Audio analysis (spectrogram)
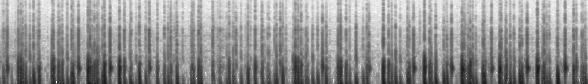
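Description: Fingertips and nails rub and scratch across the textured surface of a round orange plastic lid. The result is a rapid, irregular series of short, dull scratching bursts, weighted heavily toward the low end with little brightness, each dying away almost instantly.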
